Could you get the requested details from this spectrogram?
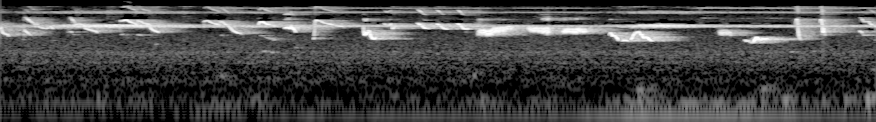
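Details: Mountain white-eye female calling a male while in breeding condition: busy high chirping and short trilled phrases, some notes swooping downward, over a faint steady hiss.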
